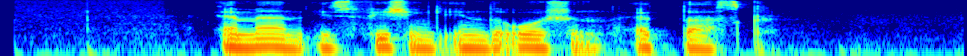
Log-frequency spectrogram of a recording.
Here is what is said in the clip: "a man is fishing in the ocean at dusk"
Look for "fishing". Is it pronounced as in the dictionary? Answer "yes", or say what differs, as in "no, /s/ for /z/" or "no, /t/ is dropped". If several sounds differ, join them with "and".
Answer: yes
